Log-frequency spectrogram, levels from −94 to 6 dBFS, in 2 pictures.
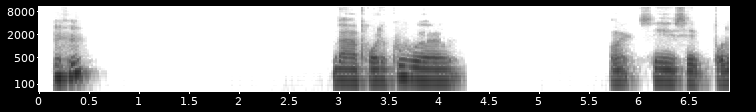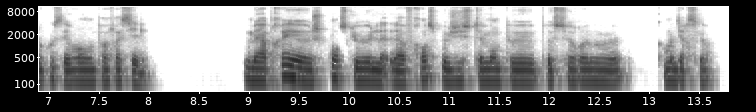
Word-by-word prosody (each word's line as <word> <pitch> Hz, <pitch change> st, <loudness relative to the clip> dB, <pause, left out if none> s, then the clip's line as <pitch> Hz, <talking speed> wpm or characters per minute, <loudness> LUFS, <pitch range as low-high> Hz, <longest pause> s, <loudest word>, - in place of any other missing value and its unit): Mmh 155 Hz, +1 st, +1 dB
mh. 195 Hz, +2 st, 0 dB, 2.4 s
Bah, 125 Hz, -1 st, 0 dB
pour 125 Hz, 0 st, -2 dB
le 125 Hz, -, -2 dB
coup, 135 Hz, +2 st, 0 dB
heu 125 Hz, +2 st, -1 dB, 1.5 s
Ouais, 115 Hz, +1 st, -5 dB
c'est 125 Hz, -2 st, -2 dB
c'est 115 Hz, -2 st, -2 dB, 0.2 s
pour 105 Hz, -, -3 dB
le 120 Hz, -, +1 dB
coup, 120 Hz, -, -7 dB
c'est 130 Hz, -4 st, 0 dB
vraiment 120 Hz, 0 st, +2 dB
pas 120 Hz, 0 st, -2 dB
facile. 120 Hz, -4 st, -3 dB, 0.9 s
Mais, 130 Hz, -1 st, +3 dB
après, 145 Hz, +5 st, +5 dB
heu, 125 Hz, -3 st, +6 dB
je 120 Hz, +1 st, -6 dB
pense 140 Hz, +1 st, -1 dB
que 135 Hz, -, +1 dB
la 125 Hz, -2 st, +4 dB
la 115 Hz, -2 st, +3 dB
France 135 Hz, +4 st, -4 dB
peut 125 Hz, -, +1 dB
justement 125 Hz, 0 st, 0 dB
peut 120 Hz, -1 st, +2 dB
peut 115 Hz, -, 0 dB
se 125 Hz, +1 st, -4 dB
re 120 Hz, -1 st, +1 dB, 0.3 s
comment 125 Hz, 0 st, -1 dB
dire 120 Hz, -1 st, -1 dB
ça? 115 Hz, -1 st, -7 dB
125 Hz, 150 wpm, -24 LUFS, 120-130 Hz, 2.4 s, heu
